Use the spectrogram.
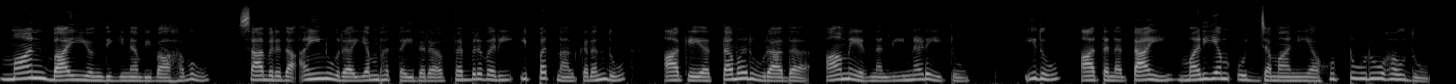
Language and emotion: Kannada, neutral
